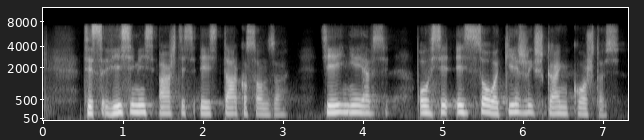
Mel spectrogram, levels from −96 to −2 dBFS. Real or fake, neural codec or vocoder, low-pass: fake; codec, 16 kHz, 0.8 kbps, ZipCodec; 7.2 kHz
